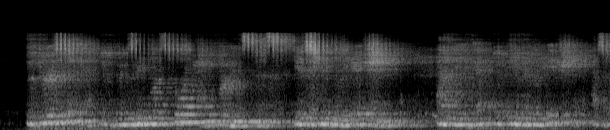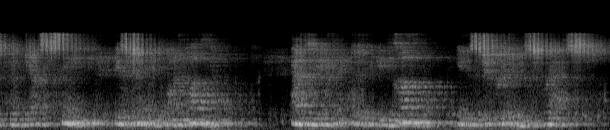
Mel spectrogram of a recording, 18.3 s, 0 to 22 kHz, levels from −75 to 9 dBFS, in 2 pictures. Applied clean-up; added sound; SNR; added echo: neural separator model SepFormer DNS4.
